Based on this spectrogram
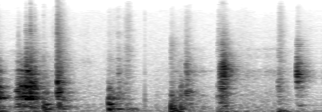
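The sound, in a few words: creaky wooden cellar stair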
